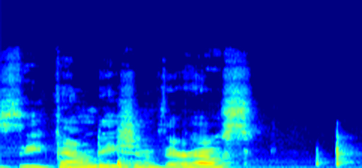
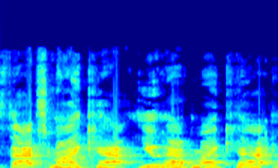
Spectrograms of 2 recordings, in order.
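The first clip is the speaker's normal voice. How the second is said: put-on a kid's sassy claim, higher and louder; 5 semitones higher, 4 dB louder than usual. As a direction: mimic a cheeky eight-year-old accusing. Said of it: "pretty sassy".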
